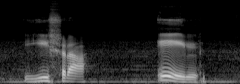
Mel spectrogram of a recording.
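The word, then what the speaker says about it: יִשְׂרָאֵל: Yisra, el. That is to be pronounced together.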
